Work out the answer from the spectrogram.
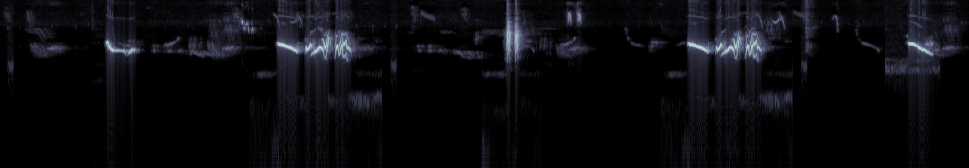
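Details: Eastern bluebird singing: short bursts of soft, slurred warbling whistles with curving notes, phrases arriving every two to four seconds with quiet gaps between, a sharp click near the middle and faint low rustling beneath.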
